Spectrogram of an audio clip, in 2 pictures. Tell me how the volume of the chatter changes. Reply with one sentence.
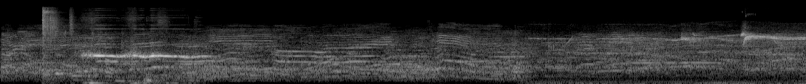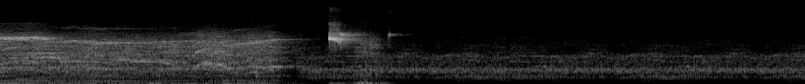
The loudness of the chatter goes down.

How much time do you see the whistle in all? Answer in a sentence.
The whistle can be heard for 4 seconds in total.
